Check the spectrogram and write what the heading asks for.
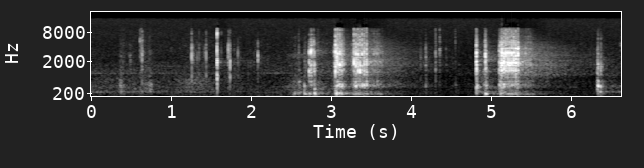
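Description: Hand work on an engine's intake plenum: scattered clicks and taps of tools and plastic parts, with two short, louder rasping scrapes about three and five seconds in.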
